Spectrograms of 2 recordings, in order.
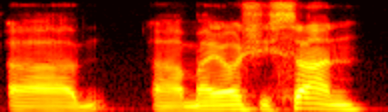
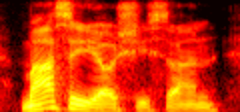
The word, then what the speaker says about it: Masayoshi Son: Sort of the oddity of the deal was Masayoshi Son. Actually, I didn't pronounce his name right. Masayoshi Son, a Korean descent Japanese billionaire tech entrepreneur who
